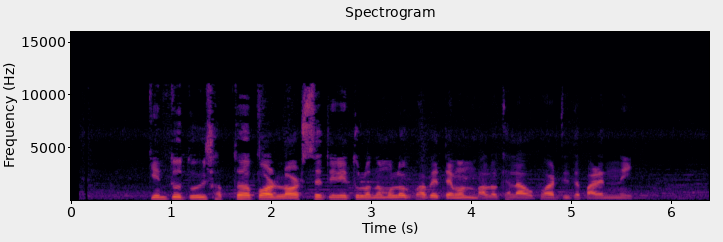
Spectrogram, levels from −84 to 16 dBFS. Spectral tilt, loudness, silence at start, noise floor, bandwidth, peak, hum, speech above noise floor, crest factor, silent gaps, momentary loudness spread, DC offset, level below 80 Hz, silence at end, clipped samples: -4.5 dB/octave; -30 LUFS; 0.8 s; -59 dBFS; 11.5 kHz; -10 dBFS; none; 30 dB; 20 dB; none; 10 LU; under 0.1%; -88 dBFS; 0.8 s; under 0.1%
